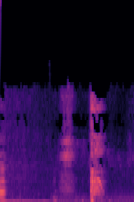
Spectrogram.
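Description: A man gives a single short cough close to the microphone about a second and a half in, just after a faint intake of breath. An off-road SUV's engine hums faintly underneath.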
